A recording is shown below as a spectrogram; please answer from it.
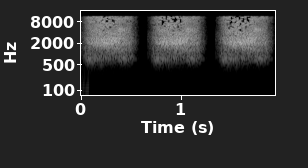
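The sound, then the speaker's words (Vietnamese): A broom sweeping a floor makes three even, bright swishing strokes of similar length, each separated by a brief silence, with no voices. “Yến Hạc Thanh lấy cây chổi và cây hốt rác, tỉ mỉ quét sạch nhà cửa”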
